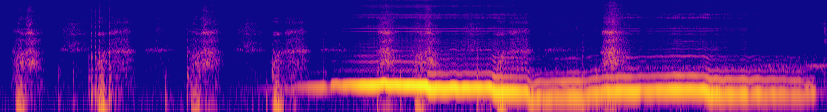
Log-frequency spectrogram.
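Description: A person humming a slow, low tune from about four seconds in, with long held notes that step down in pitch. Before it come four short, soft sounds about a second apart.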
